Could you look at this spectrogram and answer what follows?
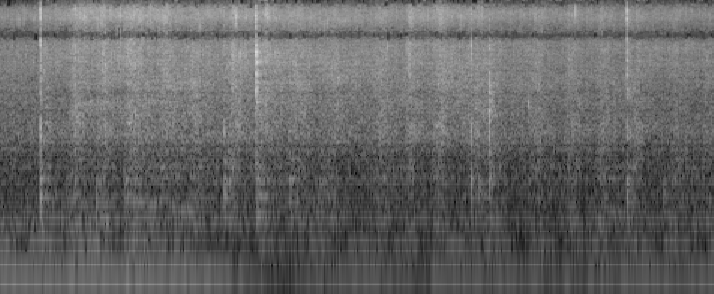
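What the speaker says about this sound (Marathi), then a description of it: "आतां घालता आले लसुणाची पेस्ट. आनी बरी तळशीता आतां." Garlic paste sizzles steadily in a hot pan while being cooked for Goan clam sukha, with occasional stirring clicks and scrapes over a constant hiss.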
